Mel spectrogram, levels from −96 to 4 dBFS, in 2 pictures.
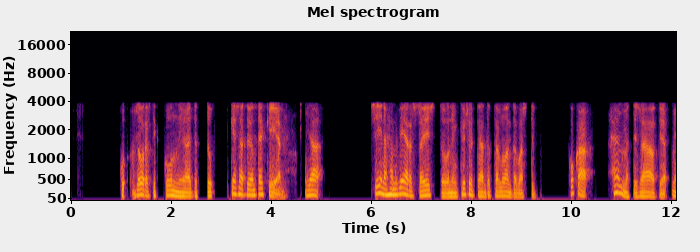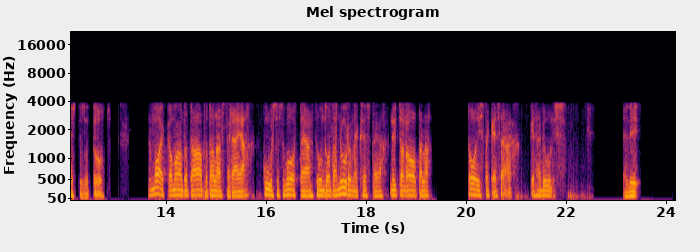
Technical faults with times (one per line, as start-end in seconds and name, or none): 0.00-24.19 RealAudio 14.4 codec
